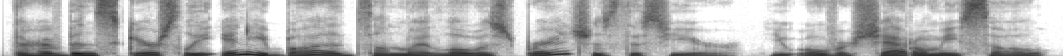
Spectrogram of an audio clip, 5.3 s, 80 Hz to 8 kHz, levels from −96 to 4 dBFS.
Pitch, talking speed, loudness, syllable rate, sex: 210 Hz, 180 wpm, -18 LUFS, 5.0 syllables/s, female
